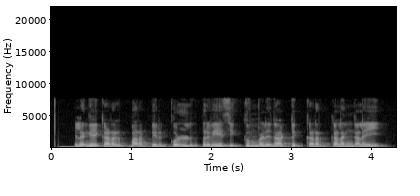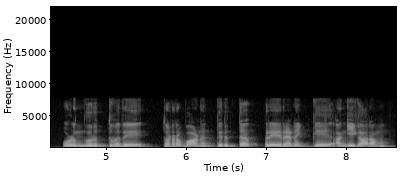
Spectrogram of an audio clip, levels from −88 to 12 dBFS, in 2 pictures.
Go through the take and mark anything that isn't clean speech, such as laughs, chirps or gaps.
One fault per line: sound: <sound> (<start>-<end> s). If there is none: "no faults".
no faults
